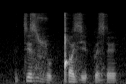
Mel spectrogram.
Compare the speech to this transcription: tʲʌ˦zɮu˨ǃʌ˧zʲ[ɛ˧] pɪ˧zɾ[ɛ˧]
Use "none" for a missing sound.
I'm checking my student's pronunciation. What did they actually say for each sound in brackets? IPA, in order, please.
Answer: ɛ˨, ɪ˧

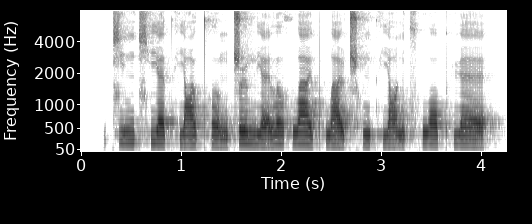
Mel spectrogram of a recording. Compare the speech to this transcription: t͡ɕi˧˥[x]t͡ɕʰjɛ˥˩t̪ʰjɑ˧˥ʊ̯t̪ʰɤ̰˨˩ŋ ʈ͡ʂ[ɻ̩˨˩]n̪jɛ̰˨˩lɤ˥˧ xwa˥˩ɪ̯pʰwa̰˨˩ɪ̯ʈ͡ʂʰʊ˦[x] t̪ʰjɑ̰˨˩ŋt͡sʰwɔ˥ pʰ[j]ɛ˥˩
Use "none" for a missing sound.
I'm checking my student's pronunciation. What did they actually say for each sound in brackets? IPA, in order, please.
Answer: ŋ, ɻ̩˥, ŋ, ɥ

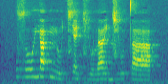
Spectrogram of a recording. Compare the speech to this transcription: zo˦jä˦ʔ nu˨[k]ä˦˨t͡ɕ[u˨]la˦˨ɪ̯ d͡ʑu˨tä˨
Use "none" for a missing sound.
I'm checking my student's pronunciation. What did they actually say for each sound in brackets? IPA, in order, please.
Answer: t͡ɕ, u˨

